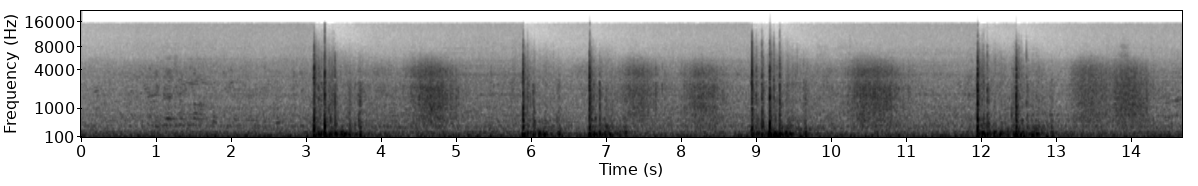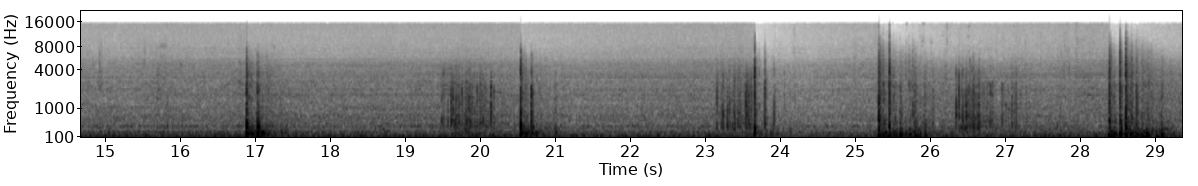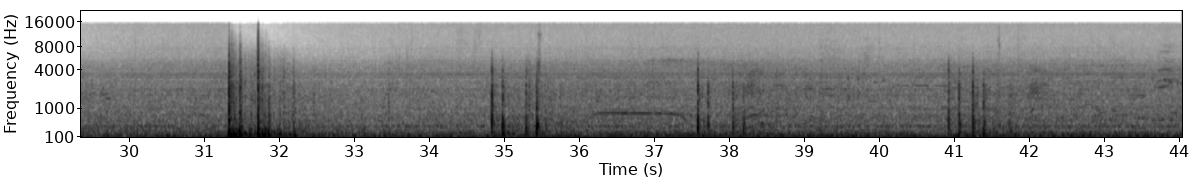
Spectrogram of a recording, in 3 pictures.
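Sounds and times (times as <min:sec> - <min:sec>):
low background noise: 0:00.0 - 0:44.0
firework shells bursting: 0:03.0 - 0:15.1, 0:23.0 - 0:24.3, 0:25.2 - 0:29.5, 0:37.4 - 0:38.8, 0:40.9 - 0:42.0.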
